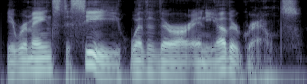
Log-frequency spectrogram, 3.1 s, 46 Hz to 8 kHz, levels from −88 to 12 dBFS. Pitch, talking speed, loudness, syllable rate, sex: 85 Hz, 195 wpm, -18 LUFS, 5.5 syllables/s, male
